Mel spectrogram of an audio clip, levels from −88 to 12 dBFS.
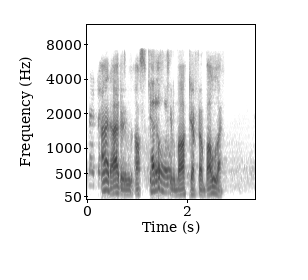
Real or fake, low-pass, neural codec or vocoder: fake; 7.2 kHz; codec, 16 kHz, 2 kbps, X-Codec, HuBERT features, trained on balanced general audio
